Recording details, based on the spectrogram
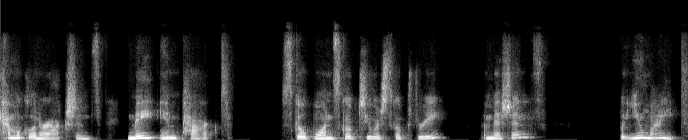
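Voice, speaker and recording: A woman with an American accent speaks in a somewhat breathy, fairly high voice. Her pitch variation is ordinary, over a quiet background. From Colorado. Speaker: sustainability specialist and former podcast co-host. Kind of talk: casual interview.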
